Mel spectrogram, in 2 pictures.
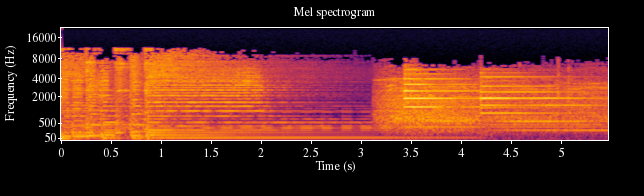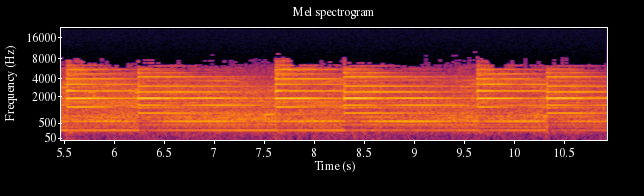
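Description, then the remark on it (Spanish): A clock's bells chime: a loud, deep, resonant strike rings out first, then a steady run of bright chimes follows at regular intervals, each note lingering into the next. No voices. “Esas campanadas muy similares que como las que están escuchando son las que tienen la culpa de algunos sinsabores en este tiempo de Navidad.”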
